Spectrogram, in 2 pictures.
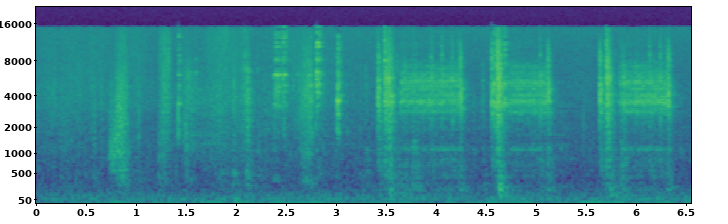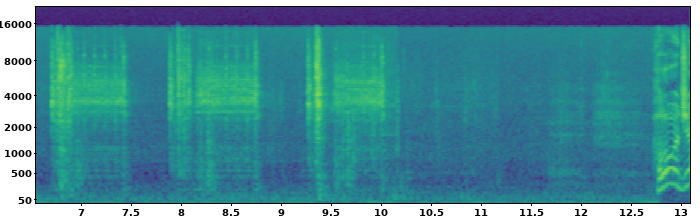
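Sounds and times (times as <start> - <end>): telephone dial whirring: 3.4 - 10.2.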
